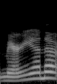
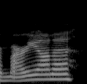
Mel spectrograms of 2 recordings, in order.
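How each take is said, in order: First: Mariana said as "Mary-Anna"; flat "cat" vowel in the stressed AN of Mariana; first pronunciation option. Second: Mariana said as "Mah-ree-AH-na"; second pronunciation option. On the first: Host checks a guest's name, Mariana as "Mary-Anna". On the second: Host offers alternative name, Mariana as "Mah-ree-AH-na". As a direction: open "father" vowel in the stressed AN of Mariana. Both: Shown as a demonstration. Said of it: "Is it Mariana or Mariana?".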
